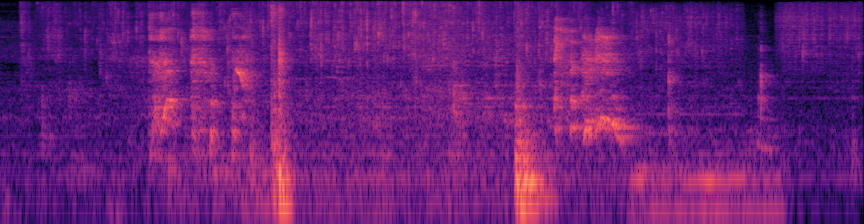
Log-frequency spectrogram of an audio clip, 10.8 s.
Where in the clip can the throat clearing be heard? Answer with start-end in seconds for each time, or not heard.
1.8-3.1, 6.9-8.4.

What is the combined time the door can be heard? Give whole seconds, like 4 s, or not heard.
3 s.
